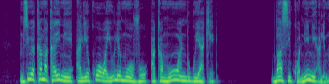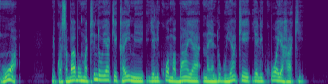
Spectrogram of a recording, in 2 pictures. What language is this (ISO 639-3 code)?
swa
